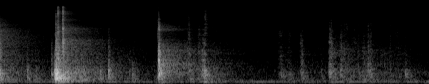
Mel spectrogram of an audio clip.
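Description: Knocks and thuds of a fiberglass race fairing panel being pushed into position on the motorcycle: a sharp knock about half a second in, another a second later, then a few lighter taps.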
